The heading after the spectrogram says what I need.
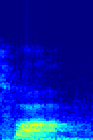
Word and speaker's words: toi: E aqui o toi, a gente tem o A de novo, o I que tem o som de A. Bien, et toi? Bem, e você? Bien, et toi?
